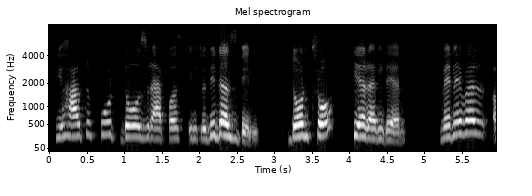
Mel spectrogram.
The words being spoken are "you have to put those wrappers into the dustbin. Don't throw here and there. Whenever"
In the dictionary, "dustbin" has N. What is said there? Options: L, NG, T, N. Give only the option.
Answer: L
